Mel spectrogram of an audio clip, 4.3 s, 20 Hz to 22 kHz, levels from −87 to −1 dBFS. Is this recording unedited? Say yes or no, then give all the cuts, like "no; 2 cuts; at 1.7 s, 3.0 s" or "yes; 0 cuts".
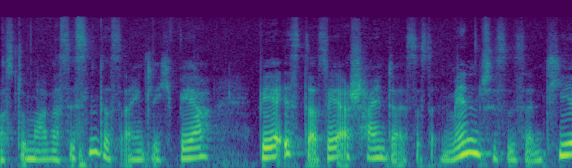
yes; 0 cuts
